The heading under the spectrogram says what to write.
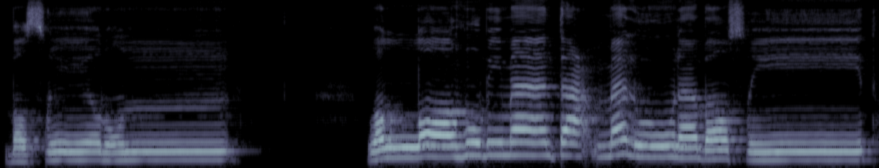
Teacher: تعملون بما تعملون بصیر با کو نون سے ادا کریں گے، صاد کو موٹا ادا کرتے ہوئے یا کے ساتھ ملانا ہے، یا مدہ ایک الف دار میں کھینچیں گے، اور کے اوپر تنوین ہے غنہ کریں گے اور موٹا بھی کریں گے.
